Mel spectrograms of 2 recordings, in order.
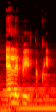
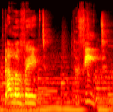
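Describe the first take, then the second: First: The word 'feet' begins with a p sound. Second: The word 'feet' begins with an f sound. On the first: "but instead she said like elevate the feet" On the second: "said like elevate the feet"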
